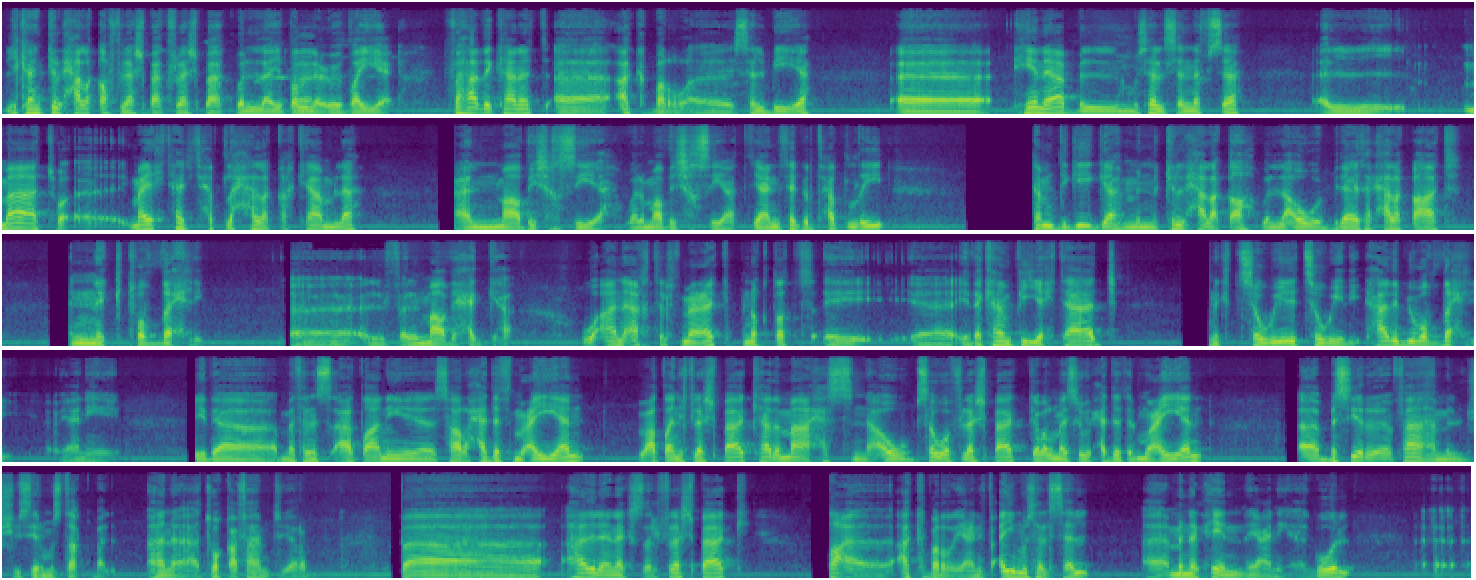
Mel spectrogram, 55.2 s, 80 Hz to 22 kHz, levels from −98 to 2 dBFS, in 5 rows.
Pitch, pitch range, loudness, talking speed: 115 Hz, 105-140 Hz, -20 LUFS, 120 wpm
